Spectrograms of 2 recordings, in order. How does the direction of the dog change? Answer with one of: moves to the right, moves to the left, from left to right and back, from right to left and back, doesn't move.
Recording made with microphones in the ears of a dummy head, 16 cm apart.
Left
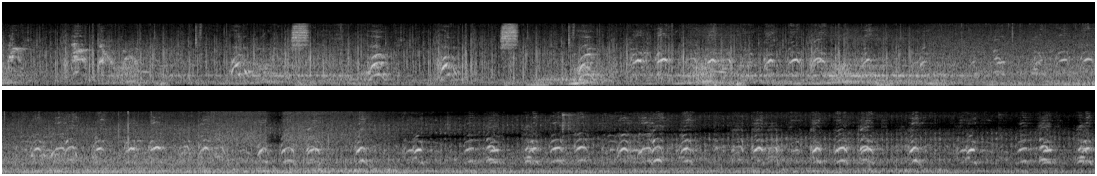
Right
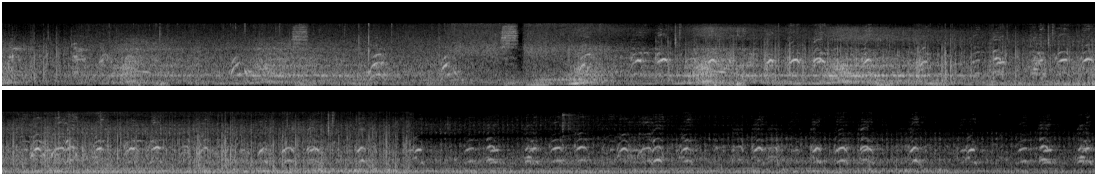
from left to right and back.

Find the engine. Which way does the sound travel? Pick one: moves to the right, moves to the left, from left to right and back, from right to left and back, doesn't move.
moves to the left.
